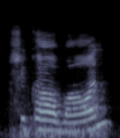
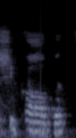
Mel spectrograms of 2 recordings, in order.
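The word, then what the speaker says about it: शिखावत्: Shikhavan, we pronounce it, but the main word is Shikhavat.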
